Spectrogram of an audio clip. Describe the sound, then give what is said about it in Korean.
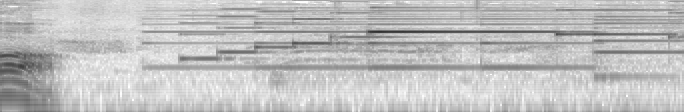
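An electronic school bell chimes a short melody of clear, sustained tones stepping upward one after another, steady and fairly loud, after a brief low thump at the start. “진호와 상근이 핸드폰을 미처 제자리에 놓기도 전에 종이 울렸고 진호는 얼떨결에 자신의 책상 서랍에 핸드폰을 넣었다.”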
